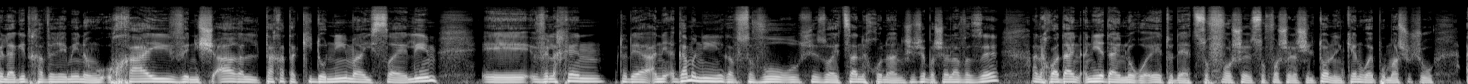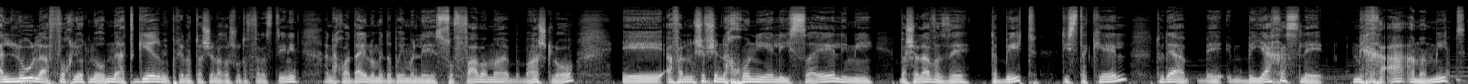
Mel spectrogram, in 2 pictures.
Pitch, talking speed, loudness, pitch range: 110 Hz, 160 wpm, -14 LUFS, 95-125 Hz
